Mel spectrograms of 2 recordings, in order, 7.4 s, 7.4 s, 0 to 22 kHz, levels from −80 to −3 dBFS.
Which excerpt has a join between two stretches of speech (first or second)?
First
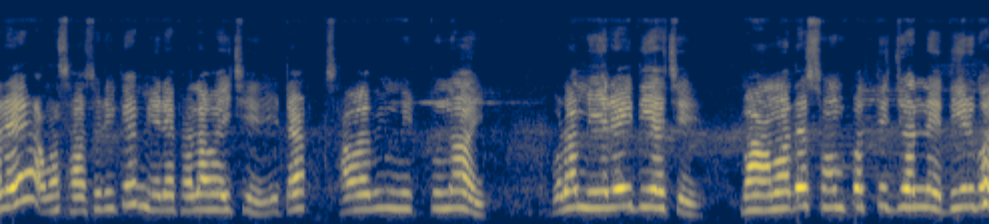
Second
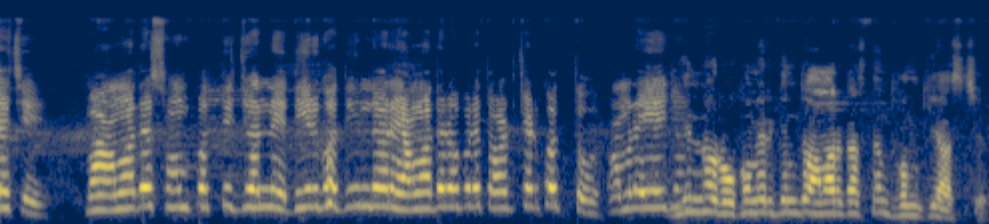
second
